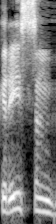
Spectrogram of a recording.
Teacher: Oftentimes when you're speaking Yiddish, the final nun is pronounced as if it were a final mem.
